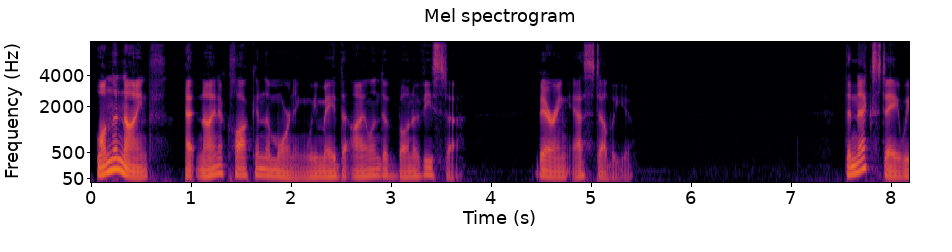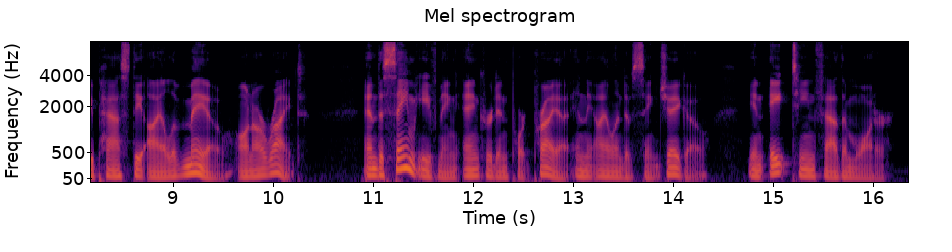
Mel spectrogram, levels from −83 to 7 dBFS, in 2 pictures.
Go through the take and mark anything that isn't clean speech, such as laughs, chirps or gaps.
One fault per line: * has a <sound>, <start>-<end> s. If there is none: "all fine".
all fine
